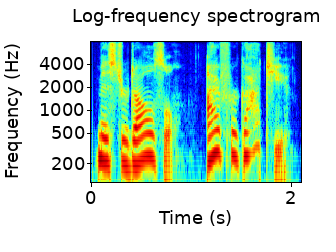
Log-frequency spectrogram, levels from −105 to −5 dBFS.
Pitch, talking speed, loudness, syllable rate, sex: 235 Hz, 145 wpm, -19 LUFS, 4.1 syllables/s, female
